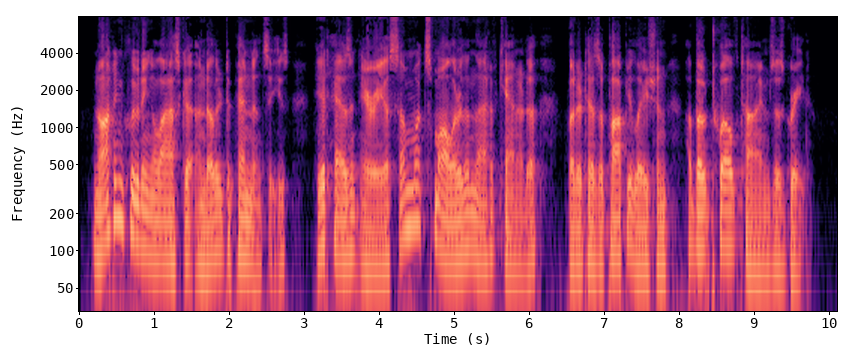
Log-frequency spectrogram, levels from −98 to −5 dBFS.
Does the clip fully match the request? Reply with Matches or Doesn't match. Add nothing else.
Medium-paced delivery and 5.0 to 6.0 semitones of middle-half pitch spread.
Matches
